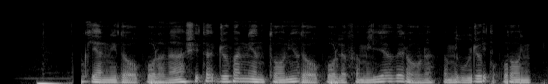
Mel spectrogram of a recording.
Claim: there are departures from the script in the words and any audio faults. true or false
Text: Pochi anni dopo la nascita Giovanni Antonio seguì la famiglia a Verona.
true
